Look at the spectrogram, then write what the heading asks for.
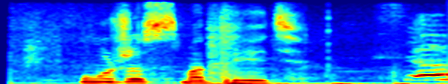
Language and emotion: Russian, neutral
